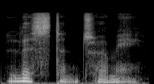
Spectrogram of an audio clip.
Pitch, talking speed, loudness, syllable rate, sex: 120 Hz, 115 wpm, -22 LUFS, 3.2 syllables/s, male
